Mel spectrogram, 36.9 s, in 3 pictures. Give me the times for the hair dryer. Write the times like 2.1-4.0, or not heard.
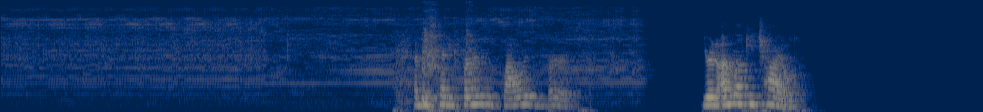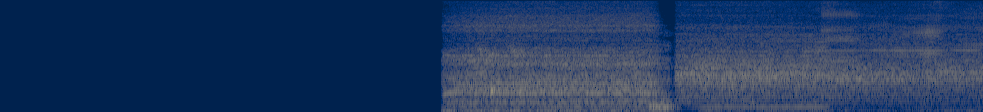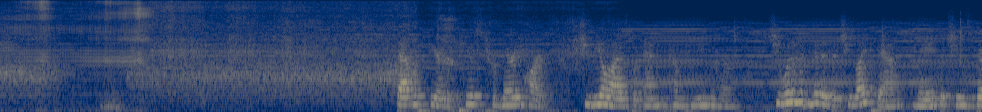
17.8-29.8.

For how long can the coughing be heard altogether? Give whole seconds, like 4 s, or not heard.
2 s.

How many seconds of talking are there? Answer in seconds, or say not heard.
11 s.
